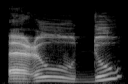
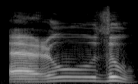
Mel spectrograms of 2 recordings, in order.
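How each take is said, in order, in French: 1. La consonne du milieu est un simple son d. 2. La consonne du milieu est un th doux. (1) "dou avec la lettre del" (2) "alors que ici c'est zel"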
